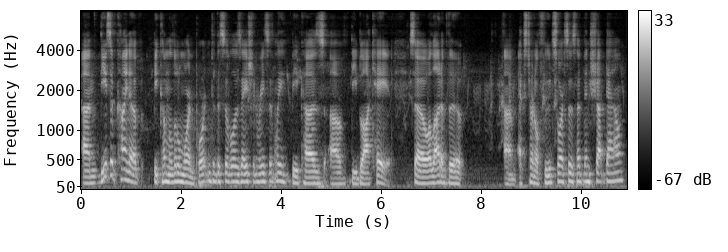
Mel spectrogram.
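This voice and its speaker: A man at a middle pitch narrates a tabletop game as game master. He talks in a loose, joking way and pads his scene descriptions with plenty of fillers. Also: moderate pace.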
